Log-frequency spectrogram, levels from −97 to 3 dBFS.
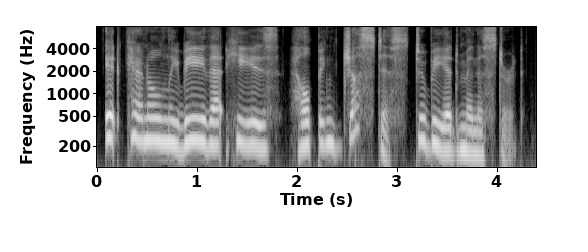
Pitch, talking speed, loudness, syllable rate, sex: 210 Hz, 165 wpm, -18 LUFS, 5.1 syllables/s, female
